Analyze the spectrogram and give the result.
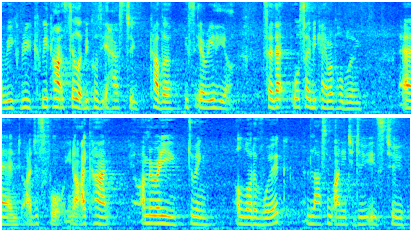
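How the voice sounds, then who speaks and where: In a documentary interview, a fashion designer and business owner from Australia, a woman in her thirties, talks about her work in a mellow, mid-range voice. She is earnest and unhurried, with frequent "um" pauses, in a room with a long reverb and faint background noise.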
